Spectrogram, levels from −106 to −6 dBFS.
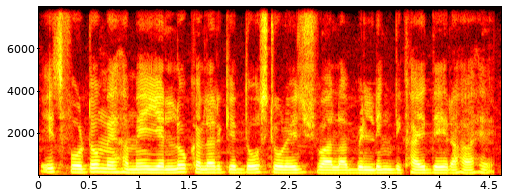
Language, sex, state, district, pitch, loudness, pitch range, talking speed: Hindi, male, Arunachal Pradesh, Lower Dibang Valley, 145 Hz, -15 LUFS, 135-155 Hz, 195 wpm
